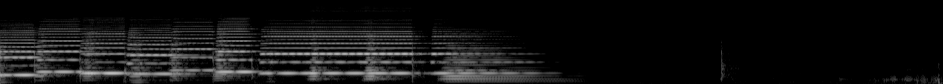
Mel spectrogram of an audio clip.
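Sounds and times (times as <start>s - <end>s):
ecossaise waltz music: 0.0s - 5.8s.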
